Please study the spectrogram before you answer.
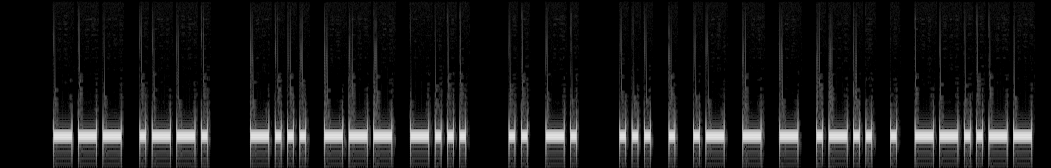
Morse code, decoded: OP BOB IN SEATTLE,

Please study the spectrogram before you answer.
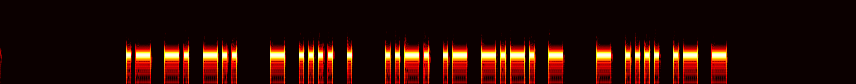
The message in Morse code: AND THE FACT THAT

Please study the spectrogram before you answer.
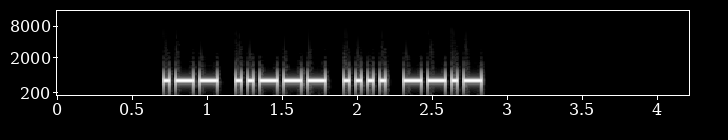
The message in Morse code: W2HQ

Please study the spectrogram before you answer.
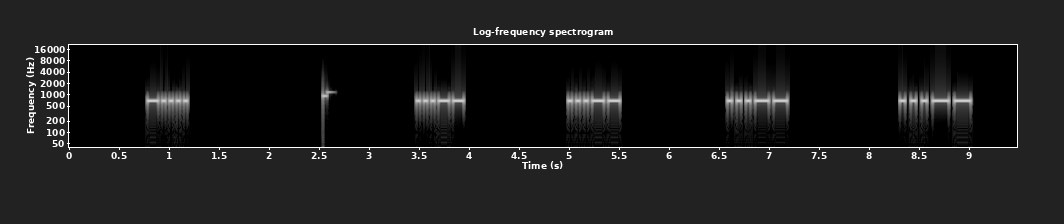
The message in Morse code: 6 3333

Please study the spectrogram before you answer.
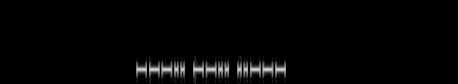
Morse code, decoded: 8Z2

